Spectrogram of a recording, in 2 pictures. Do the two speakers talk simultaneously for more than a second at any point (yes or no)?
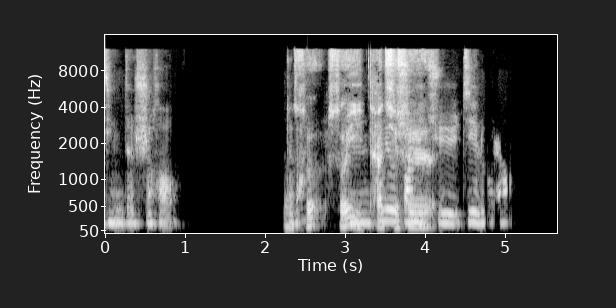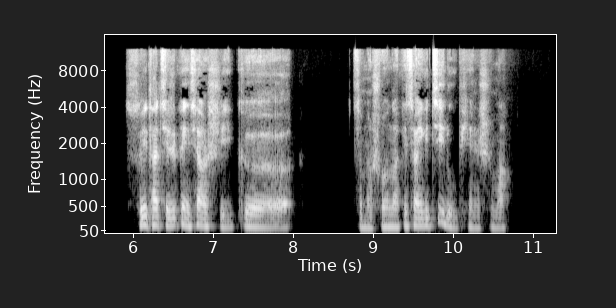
yes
